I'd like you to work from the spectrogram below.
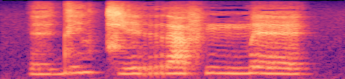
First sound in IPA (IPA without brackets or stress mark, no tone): ɛ̤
